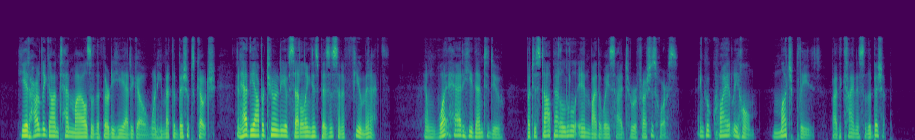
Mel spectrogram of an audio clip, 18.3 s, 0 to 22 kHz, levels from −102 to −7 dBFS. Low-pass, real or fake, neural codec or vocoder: 7.2 kHz; real; none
